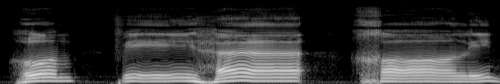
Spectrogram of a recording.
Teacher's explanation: Dihentikan jadi duduknya jadi lebih panjang ya. Khaliduna cuman 1 alif kan, 2 ketukan. Tapi dihentikan dunya jadi panjang.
